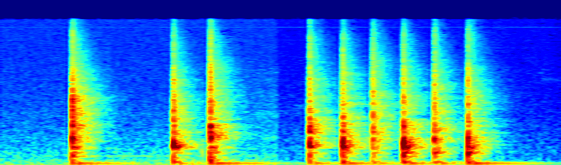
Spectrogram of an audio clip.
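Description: A pillow is beaten by hand to shake it up, the sharp thumps beating out a rhythm: one hit, a pause, two more, then a quick run of six. Each is a dull, broad smack with a short decay, and nobody speaks.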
